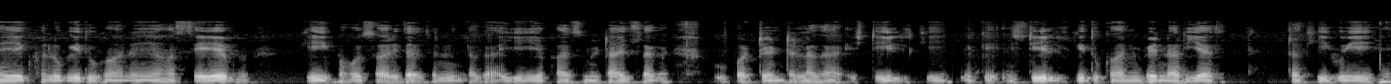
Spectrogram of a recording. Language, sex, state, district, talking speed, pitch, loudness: Hindi, male, Chhattisgarh, Balrampur, 150 wpm, 95 Hz, -20 LUFS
